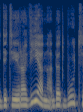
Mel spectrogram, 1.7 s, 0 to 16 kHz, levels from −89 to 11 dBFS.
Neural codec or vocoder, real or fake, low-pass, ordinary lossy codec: autoencoder, 48 kHz, 32 numbers a frame, DAC-VAE, trained on Japanese speech; fake; 14.4 kHz; MP3, 64 kbps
